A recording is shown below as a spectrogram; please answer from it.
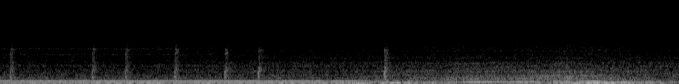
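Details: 2021 GMC Sierra 6.2 V8, second engine knock in under six months: rumble with sharp irregular knocks for the first few seconds, then smoother; internal knock, cause unknown.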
